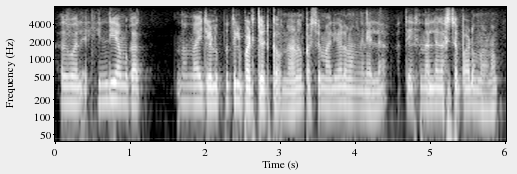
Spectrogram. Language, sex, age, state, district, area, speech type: Malayalam, male, 18-30, Kerala, Wayanad, rural, spontaneous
